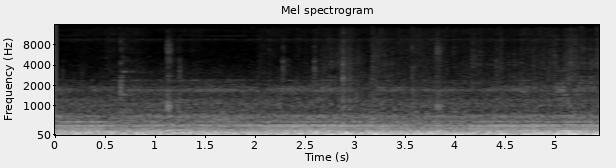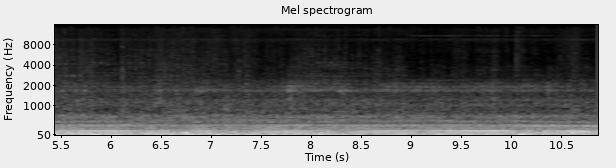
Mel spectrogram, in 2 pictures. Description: This failed wheel bearing is very loud.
